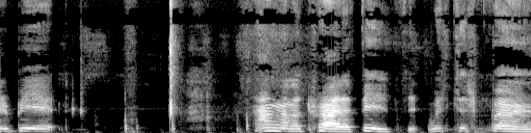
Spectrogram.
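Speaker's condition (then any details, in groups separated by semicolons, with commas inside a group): Cerebral palsy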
